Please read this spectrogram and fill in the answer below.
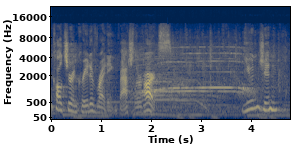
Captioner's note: audience applauds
